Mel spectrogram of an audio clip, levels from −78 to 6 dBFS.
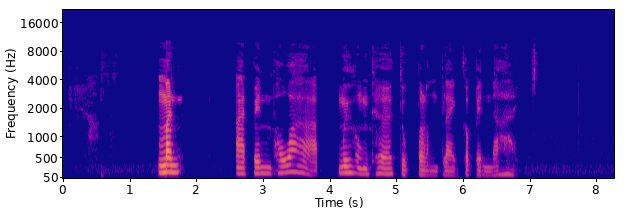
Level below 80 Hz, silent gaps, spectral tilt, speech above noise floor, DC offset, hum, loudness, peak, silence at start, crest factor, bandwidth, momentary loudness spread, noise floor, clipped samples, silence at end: -70 dBFS; none; -5.5 dB/octave; 48 dB; under 0.1%; none; -28 LUFS; 0 dBFS; 0.4 s; 30 dB; 11 kHz; 22 LU; -76 dBFS; under 0.1%; 1.2 s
